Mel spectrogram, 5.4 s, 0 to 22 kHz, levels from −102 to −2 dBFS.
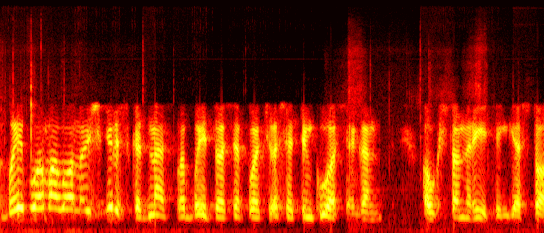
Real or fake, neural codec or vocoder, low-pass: real; none; 19.8 kHz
